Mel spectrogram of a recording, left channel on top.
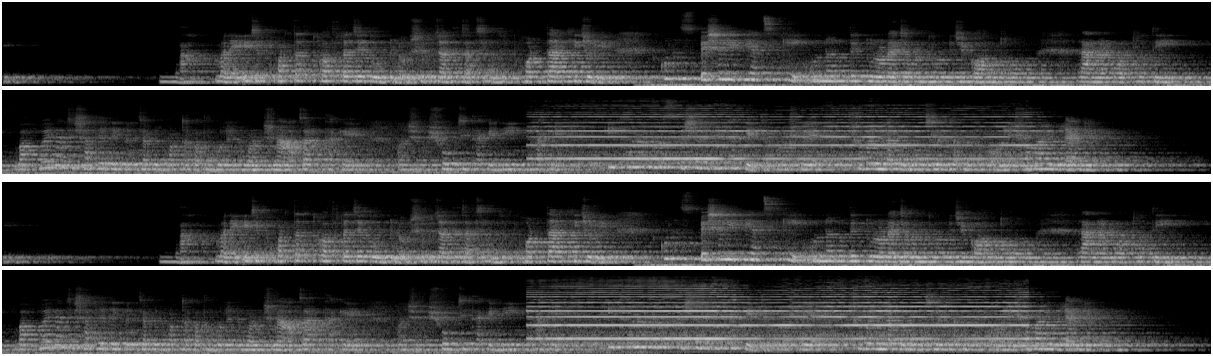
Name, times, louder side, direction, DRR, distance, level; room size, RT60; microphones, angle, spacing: voice 1, 1.6-11.8 12.2-23.0, equal, ahead, -4 dB, 0.8 m, -24 dB
sound 1, 6.3-18.5, equal, 35° left, 2.5 m, -36 dB
sound 2, 17.3-22.4, right 5 dB, 75° right, 0.8 m, -20 dB
16.0 x 5.5 x 4.6 m, 2.6 s
head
